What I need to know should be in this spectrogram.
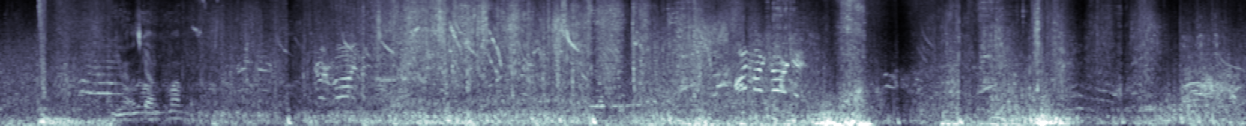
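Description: A lightsaber hums and swishes through the air.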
